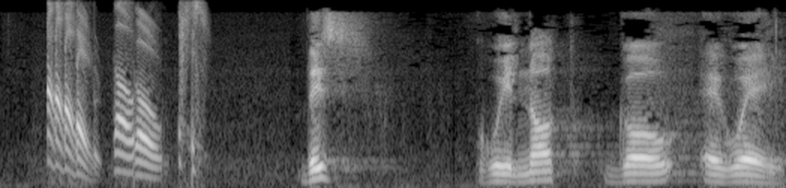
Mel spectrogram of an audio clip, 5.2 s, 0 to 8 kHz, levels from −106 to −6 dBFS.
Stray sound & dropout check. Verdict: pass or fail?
fail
